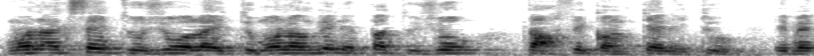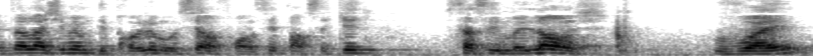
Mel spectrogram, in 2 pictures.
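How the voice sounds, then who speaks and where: This man from Congo talks fairly quickly in a slightly high, darkish voice. He's an instructor giving an interview, offering an earnest, encouraging community talk and frequently asking "vous voyez?".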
